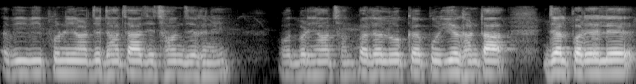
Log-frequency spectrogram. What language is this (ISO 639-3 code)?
mai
